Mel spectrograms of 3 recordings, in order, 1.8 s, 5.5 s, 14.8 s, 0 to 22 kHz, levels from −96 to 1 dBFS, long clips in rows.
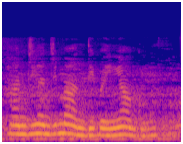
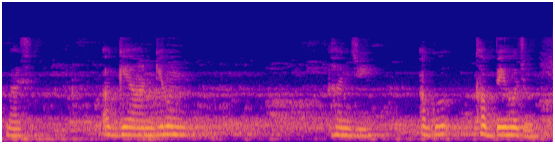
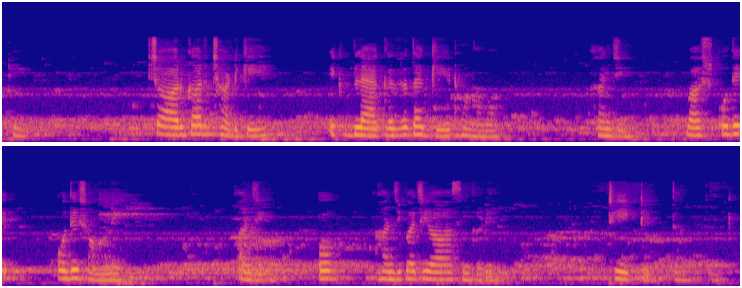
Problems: constant background noise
